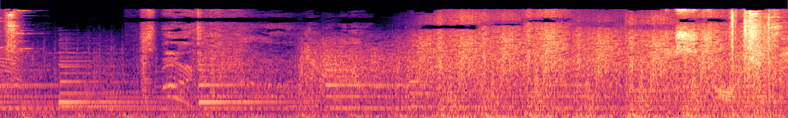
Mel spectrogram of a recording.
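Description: A video game explosion as an enemy VTOL aircraft is destroyed, a deep rumbling boom that swells midway and lingers under constant game noise, with brief tonal alert sounds early on.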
